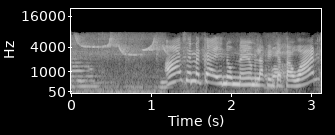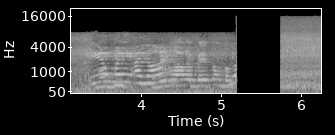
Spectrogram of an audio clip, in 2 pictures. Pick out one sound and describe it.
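A young woman calls out loudly outdoors, her voice rising and falling.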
